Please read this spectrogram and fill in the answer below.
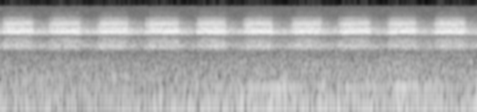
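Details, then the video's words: Crickets chirping in a pine forest at sunset, XY stereo, real time: steady pulsed high trills, roughly two bursts a second, over a continuous shrill insect background. "Cricket sounds in the pine forest"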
